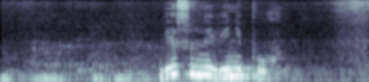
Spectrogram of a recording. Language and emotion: Russian, neutral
